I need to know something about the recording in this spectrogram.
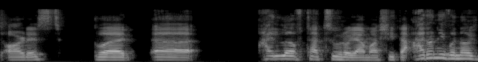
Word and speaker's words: Tatsuro Yamashita: fans of this artist but uh I love tatsuro Yamashita I don't even know if that's the way you pronounce it how do you say that that's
